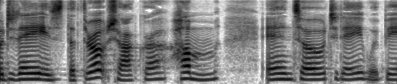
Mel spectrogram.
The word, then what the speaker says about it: ham: Today's mantra is actually going to be the word hum, which is spelled H-A-M, but pronounced hum, like as in humming.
